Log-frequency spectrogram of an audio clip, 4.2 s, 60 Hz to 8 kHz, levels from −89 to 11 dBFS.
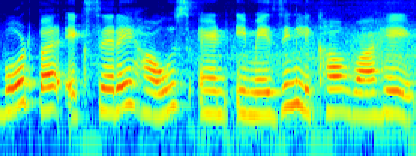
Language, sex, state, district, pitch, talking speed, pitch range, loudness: Hindi, female, Madhya Pradesh, Dhar, 245 Hz, 145 wpm, 225-265 Hz, -16 LUFS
